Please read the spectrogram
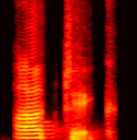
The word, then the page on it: Arctic: Indian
